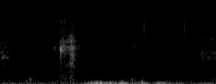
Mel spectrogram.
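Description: Faint movement and handling noise of a man bending down: a few soft low bumps and light clicks, with no grunt or voice.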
